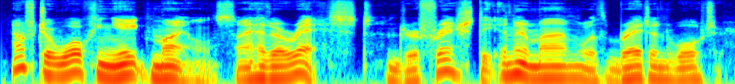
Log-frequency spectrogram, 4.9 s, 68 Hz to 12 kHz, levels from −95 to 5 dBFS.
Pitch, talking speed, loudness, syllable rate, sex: 105 Hz, 210 wpm, -16 LUFS, 5.1 syllables/s, male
